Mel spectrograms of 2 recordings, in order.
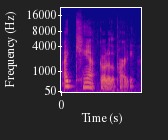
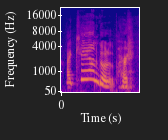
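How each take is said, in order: First: Quick stop on CAN'T, rest even and softer; unlifted can't. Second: CAN leaps high and stretches out; stressed can. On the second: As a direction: punch CAN up high, then fall away. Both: Shown as a demonstration. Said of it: "down to that intonation or stress".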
